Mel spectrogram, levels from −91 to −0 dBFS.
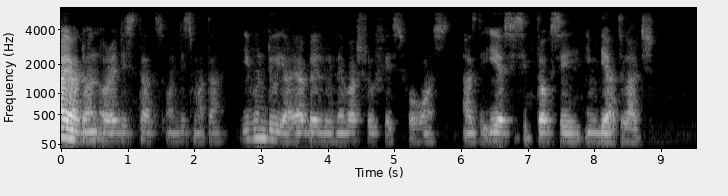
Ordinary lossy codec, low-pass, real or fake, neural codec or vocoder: Opus, 64 kbps; 5.4 kHz; real; none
